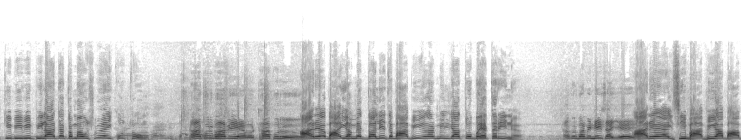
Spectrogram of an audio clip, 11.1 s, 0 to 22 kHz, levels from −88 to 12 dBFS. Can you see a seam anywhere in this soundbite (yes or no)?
no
